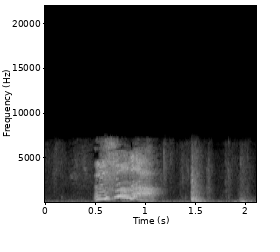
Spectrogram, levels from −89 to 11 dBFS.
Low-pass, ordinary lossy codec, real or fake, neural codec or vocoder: 7.2 kHz; Opus, 32 kbps; real; none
